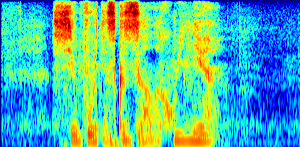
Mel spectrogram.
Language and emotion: Russian, angry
